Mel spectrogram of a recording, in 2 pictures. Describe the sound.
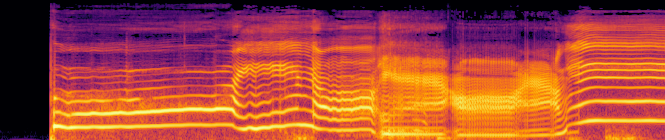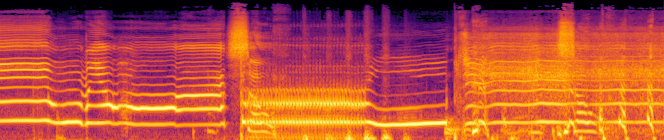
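A voice imitates a Kia Niro hybrid car backing up in a garage, sounding like a dial-up modem handshake: a steady tone, then warbling chirps, buzzy screeches and bursts of static, shifting abruptly between high harmonic tones for about twelve seconds with no speech.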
